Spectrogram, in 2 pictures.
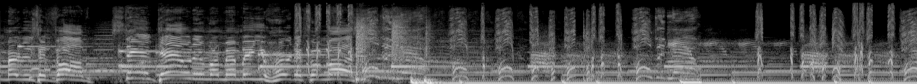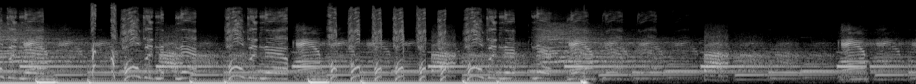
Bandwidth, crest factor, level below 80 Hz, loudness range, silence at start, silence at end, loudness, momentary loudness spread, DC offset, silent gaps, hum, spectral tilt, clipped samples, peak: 18 kHz; 16 dB; -20 dBFS; 5 LU; 0 s; 0 s; -18 LUFS; 11 LU; under 0.1%; none; none; -5 dB/octave; under 0.1%; -2 dBFS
